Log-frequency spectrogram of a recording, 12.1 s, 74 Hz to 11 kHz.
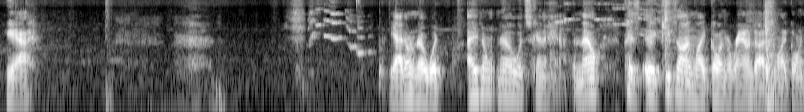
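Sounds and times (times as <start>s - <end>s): person breathing into microphone: 1.7s - 3.4s.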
